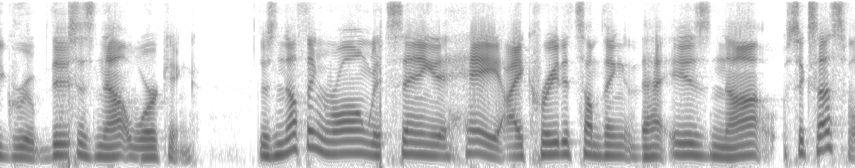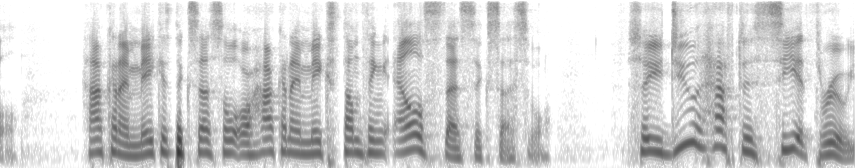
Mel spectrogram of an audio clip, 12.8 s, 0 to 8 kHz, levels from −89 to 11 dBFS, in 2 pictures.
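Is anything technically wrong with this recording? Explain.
Yes, there are dropouts from lost packets on what sounds like a call path, with nothing above 8 kHz.

Four bursts of packet loss hit at 0.44 to 0.54 s (just before "is not working"), 4.78 to 4.84 s (between "hey I created something" and "is not successful"), 7.68 to 7.76 s and 8.92 to 9.02 s. Each time, the receiver stretches the last sound into a fading buzz or hiss, then jumps ahead with a chunk of speech gone.

There's also one short concealed packet loss at 2.84 to 2.88 s, between "nothing wrong" and "saying hey I created." Only about 20 ms went missing. The decoder patched it by extending the preceding sound and blending back in, so you just hear a quick smear or wobble.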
